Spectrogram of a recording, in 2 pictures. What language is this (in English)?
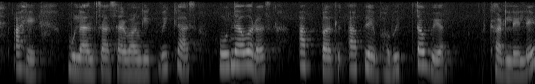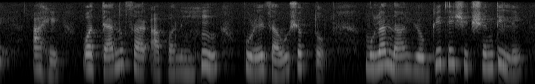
Marathi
